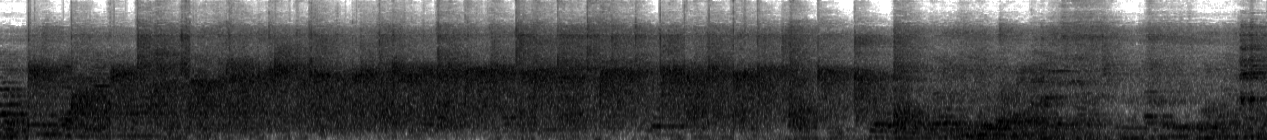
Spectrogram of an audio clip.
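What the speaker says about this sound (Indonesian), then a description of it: "tepuk tangan untuk kelompoknya" Classroom applause for a student group after its presentation, dense sustained clapping with shuffling and background voices throughout, close and loud.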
